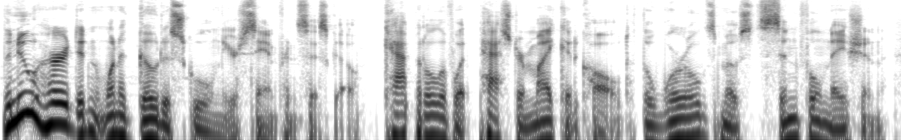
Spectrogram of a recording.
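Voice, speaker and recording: A man reading scripted fiction narration in an expressive, dramatic storytelling manner. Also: deep voice, moderate pace, no echo, clean studio sound. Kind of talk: scripted audiobook-style narration of a dystopian war novel.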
